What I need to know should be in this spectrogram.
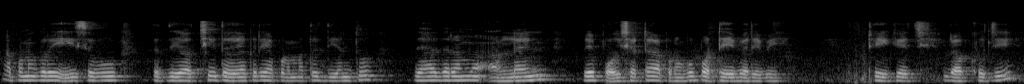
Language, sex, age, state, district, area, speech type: Odia, female, 60+, Odisha, Khordha, rural, spontaneous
